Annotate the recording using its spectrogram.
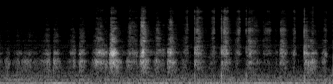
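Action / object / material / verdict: scrape / small paper cup / paper / none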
